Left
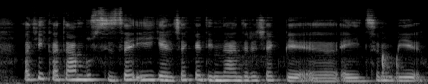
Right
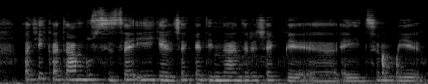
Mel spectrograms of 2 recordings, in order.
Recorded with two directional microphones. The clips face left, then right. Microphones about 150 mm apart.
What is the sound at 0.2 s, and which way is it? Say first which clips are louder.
Speech: left 12 dB; 20° left (ahead or behind).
